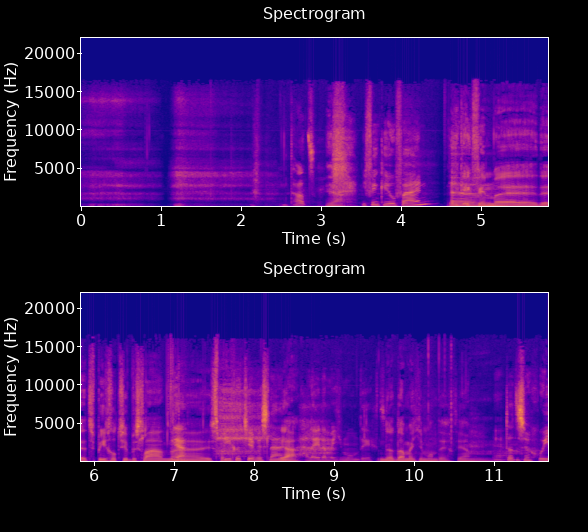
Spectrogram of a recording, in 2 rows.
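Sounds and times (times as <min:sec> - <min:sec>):
ujjayi breathing through a constricted throat with the mouth closed: 0:00.0 - 0:02.5, 0:07.4 - 0:09.1, 0:09.8 - 0:11.6
speech: 0:02.6 - 0:11.6.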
